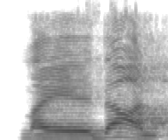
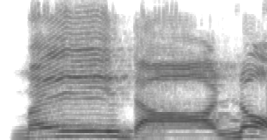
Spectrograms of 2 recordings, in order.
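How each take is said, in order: First: Said in the usual way. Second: मैदान stretched slowly on the ऐ; teacher's slow मैदान; slow drawn demo. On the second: Shown as a demonstration. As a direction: pull out मैदान.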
